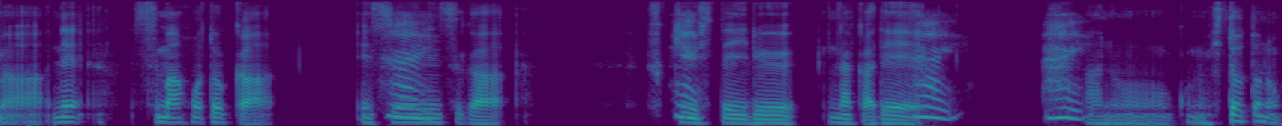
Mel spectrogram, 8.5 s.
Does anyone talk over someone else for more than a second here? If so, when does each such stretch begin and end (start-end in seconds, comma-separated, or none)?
none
